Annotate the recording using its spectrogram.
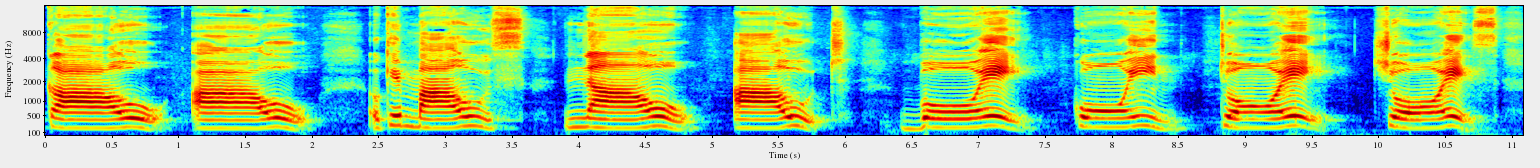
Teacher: So in these sounds, we are moving from one vowel to the second one. We are gliding.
